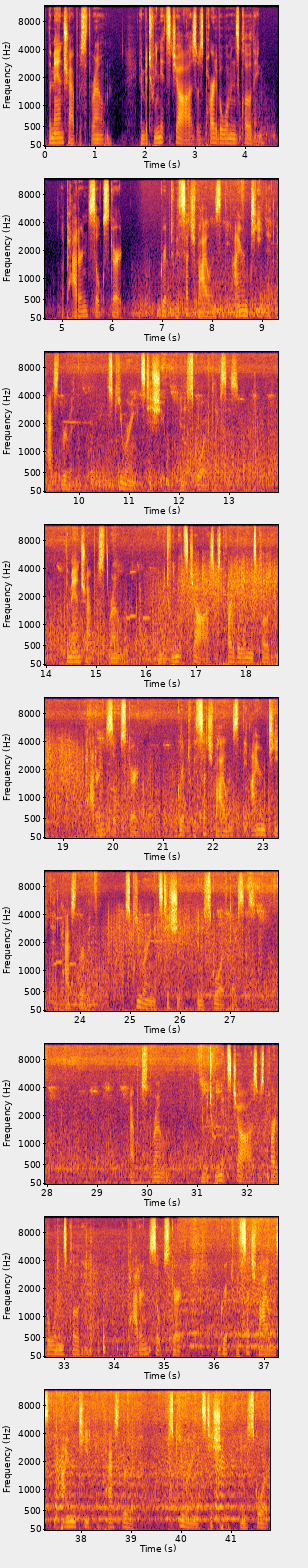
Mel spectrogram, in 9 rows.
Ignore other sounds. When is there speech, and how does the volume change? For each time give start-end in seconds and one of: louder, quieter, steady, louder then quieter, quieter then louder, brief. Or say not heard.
0.0-13.2 steady
14.3-27.6 steady
29.6-41.7 steady.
